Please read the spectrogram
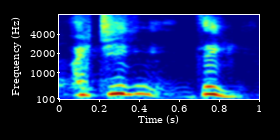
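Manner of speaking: squeaky guilty excuse-making; flustered Aaron. Retold or imitated. Aaron explains the golden calf to Moses, stammering guilty excuse. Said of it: "Aaron's like".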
